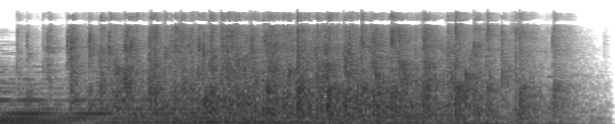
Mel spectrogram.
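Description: The last strummed acoustic guitar chord rings out, then a small audience claps, the applause fading away near the end.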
